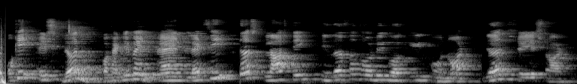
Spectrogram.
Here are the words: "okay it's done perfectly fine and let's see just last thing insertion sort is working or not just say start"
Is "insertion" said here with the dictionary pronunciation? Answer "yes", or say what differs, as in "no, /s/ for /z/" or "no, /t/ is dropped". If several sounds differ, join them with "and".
no, /s/ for /ʃ/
